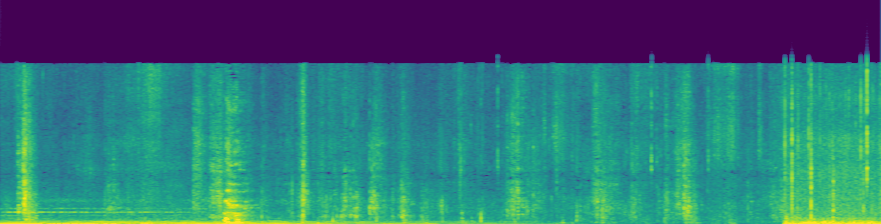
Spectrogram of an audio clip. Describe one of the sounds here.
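Shovels scrape and crunch into deep snow.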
